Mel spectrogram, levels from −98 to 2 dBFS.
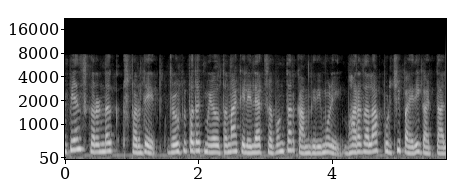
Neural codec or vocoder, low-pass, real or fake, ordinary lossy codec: codec, 16 kHz, 4.8 kbps, FACodec; none; fake; none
